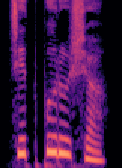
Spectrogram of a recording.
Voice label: "ಚಿತ್ಪುರುಷ", Kannada

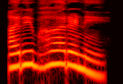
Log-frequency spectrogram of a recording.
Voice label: "ಅರಿಭಾರಣೆ", Kannada

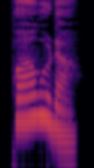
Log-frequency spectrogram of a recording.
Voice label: "ಪಾವುಡ", Kannada

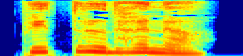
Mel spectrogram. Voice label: "ಪಾತ್ರದಾನಿ", kannada

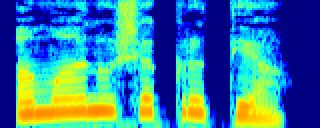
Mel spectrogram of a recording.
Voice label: "ಅಮಾನುಷಕೃತ್ಯ", Kannada

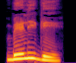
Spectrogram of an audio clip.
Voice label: "ಬೆಳಿಗೆ", Kannada

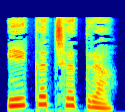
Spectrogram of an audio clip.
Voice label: "ಏಕಚ್ಛತ್ರಿ", Kannada

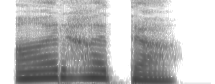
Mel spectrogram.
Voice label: "ಅರ್ಹತೆ", kannada

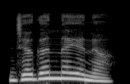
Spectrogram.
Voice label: "ಜಗನ್ನಯನ", kannada

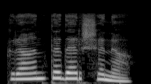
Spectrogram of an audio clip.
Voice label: "ಕ್ರಾಂತದರ್ಶನ", Kannada

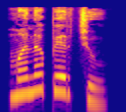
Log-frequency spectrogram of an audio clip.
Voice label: "ಮನಪೆರ್ಚು", Kannada

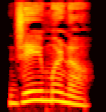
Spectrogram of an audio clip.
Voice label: "ಜಮೀನು", Kannada

